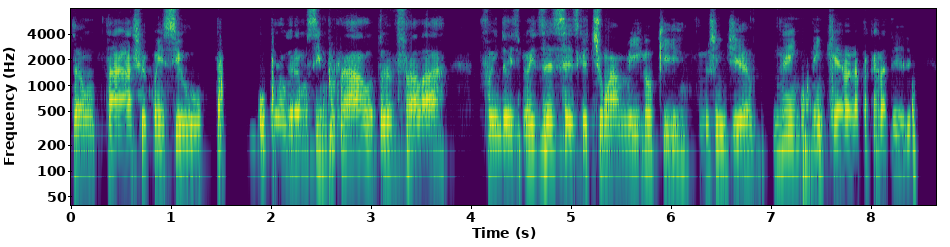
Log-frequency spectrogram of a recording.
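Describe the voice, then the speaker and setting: Talking at a fairly quick pace, a man with a normal speaking voice of medium pitch uses lively intonation. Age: young. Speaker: student and aspiring influencer. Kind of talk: casual chat.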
